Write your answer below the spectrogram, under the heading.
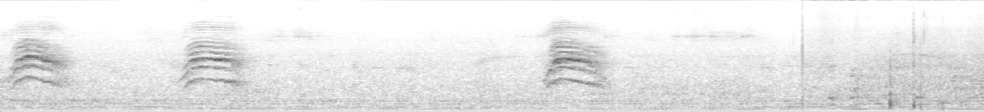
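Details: Cat with a squirrel-like tail meowing; three clear, bright harmonic meows, each arching up then down, spaced about two and four seconds apart, followed by faint rustling and clicks.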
